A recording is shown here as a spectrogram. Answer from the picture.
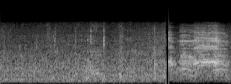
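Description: Steady wind-and-boat noise on the open water, cut off abruptly near the end by loud honking calls from domestic geese.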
